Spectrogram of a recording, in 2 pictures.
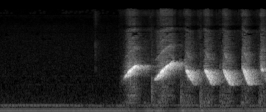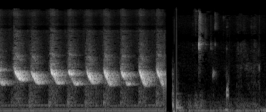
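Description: A rapid run of short, whistle-like tones, about three or four a second, for some four and a half seconds. The first two glide upward and the rest each slide downward, and the run stops abruptly.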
